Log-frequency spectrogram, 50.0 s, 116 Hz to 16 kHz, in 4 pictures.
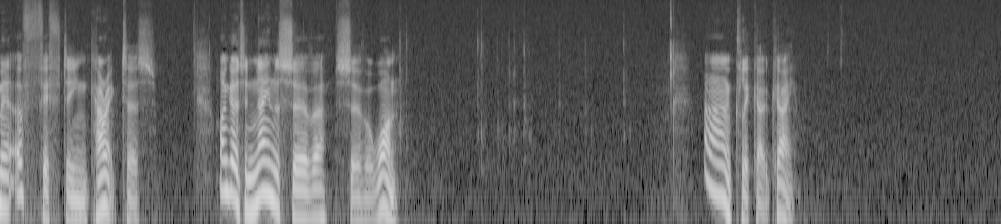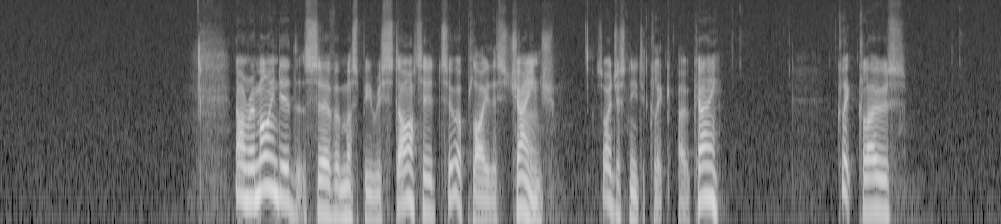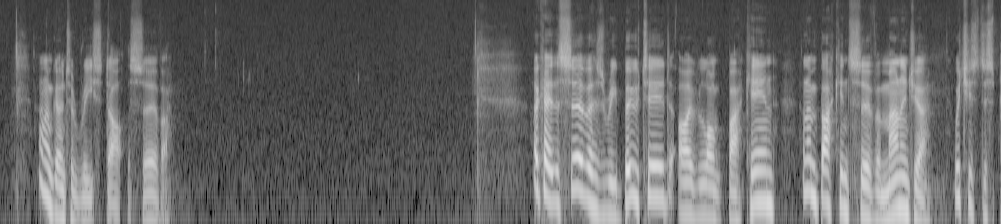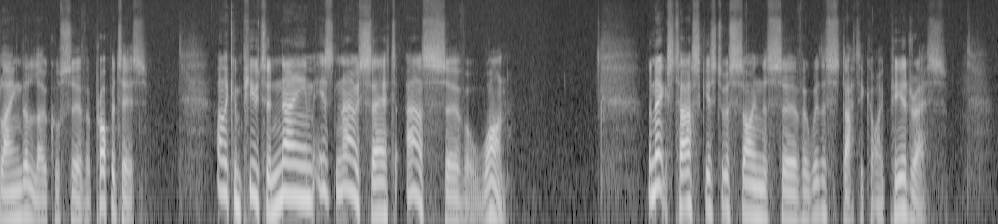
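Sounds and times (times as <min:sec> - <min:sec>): computer keyboard keystrokes: 0:06.0 - 0:06.7.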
